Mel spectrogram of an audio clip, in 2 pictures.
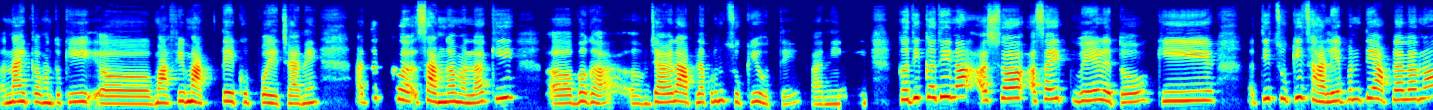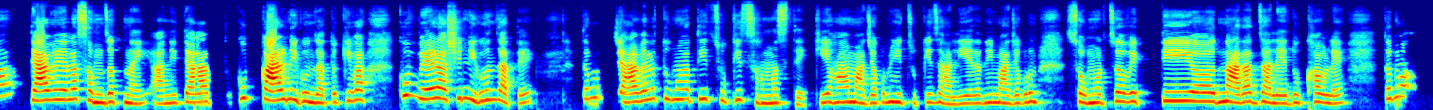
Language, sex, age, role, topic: Marathi, female, 30-34, host, माफी मागताना कोणते शब्द कसे वापरावेत?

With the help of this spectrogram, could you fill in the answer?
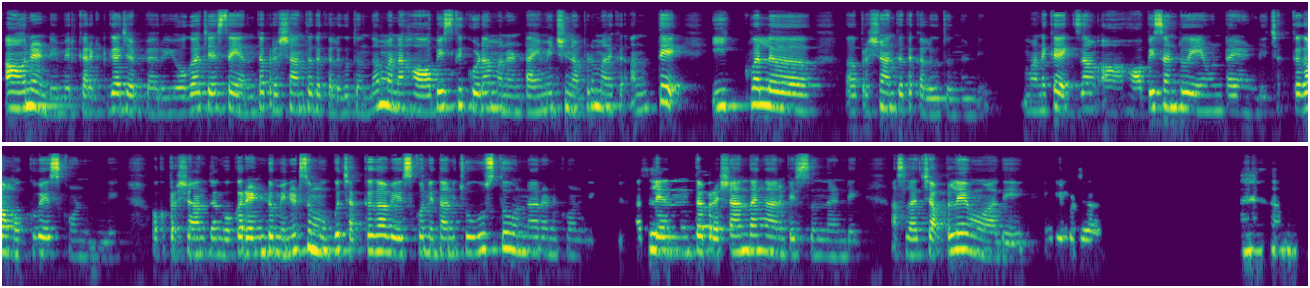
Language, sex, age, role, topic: Telugu, female, 40-44, guest, నిద్రకు వెళ్లేటప్పుడు మనసును ప్రశాంతం చేసుకోవడానికి మీరు పాటించే సూచనలు ఏమిటి?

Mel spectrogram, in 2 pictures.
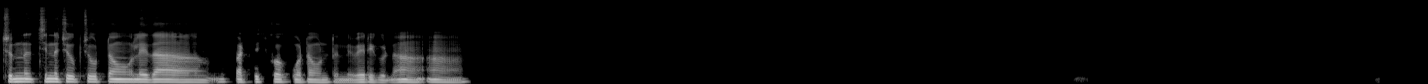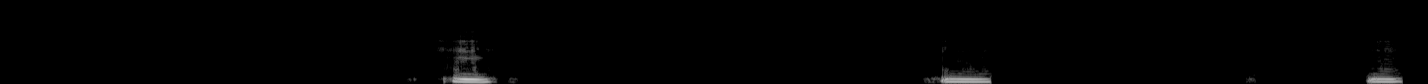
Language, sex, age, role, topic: Telugu, male, 40-44, host, పాత కుటుంబ కథలు మీ జీవితాన్ని ఎలా ఆకారించాయి?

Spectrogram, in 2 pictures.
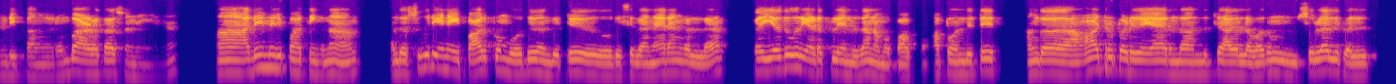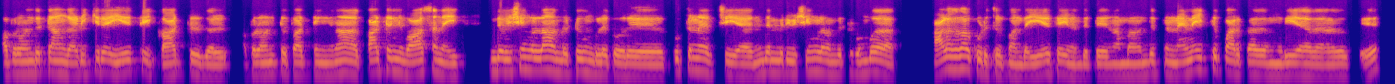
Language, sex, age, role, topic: Tamil, male, 20-24, host, சூரியோதயத்தையோ சூரியாஸ்தமனத்தையோ பார்த்த உங்கள் வாழ்க்கையில் மறக்க முடியாத சிறந்த தருணம் எது?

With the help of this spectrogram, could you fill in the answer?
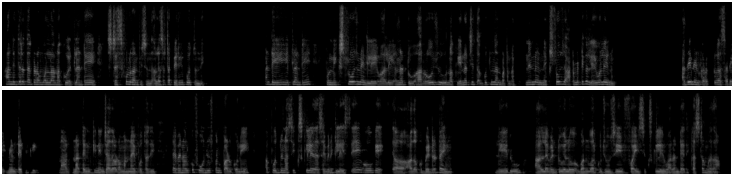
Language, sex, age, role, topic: Telugu, male, 20-24, guest, సామాజిక మాధ్యమాలు మన రోజువారీ జీవితాన్ని ఎలా ప్రభావితం చేస్తాయి?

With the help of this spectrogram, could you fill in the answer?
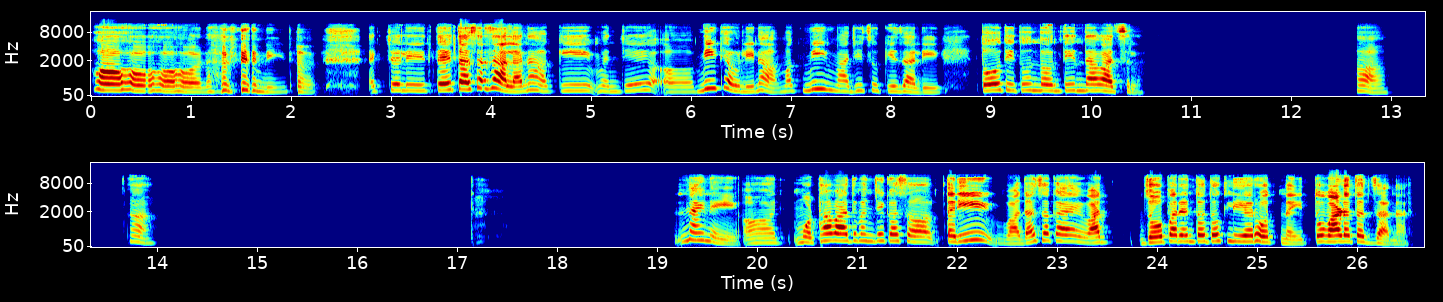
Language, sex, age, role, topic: Marathi, female, 30-34, guest, कुटुंबात वाद सामान्यतः कोणत्या कारणांमुळे होतात, असं तुम्हाला वाटतं?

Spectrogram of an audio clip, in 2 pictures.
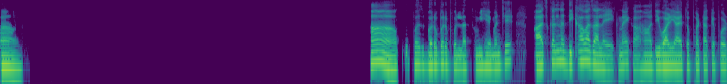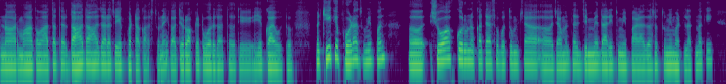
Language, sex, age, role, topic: Marathi, male, 30-34, host, तुमच्या घरात आवडता सण तुम्ही कसा साजरा करता?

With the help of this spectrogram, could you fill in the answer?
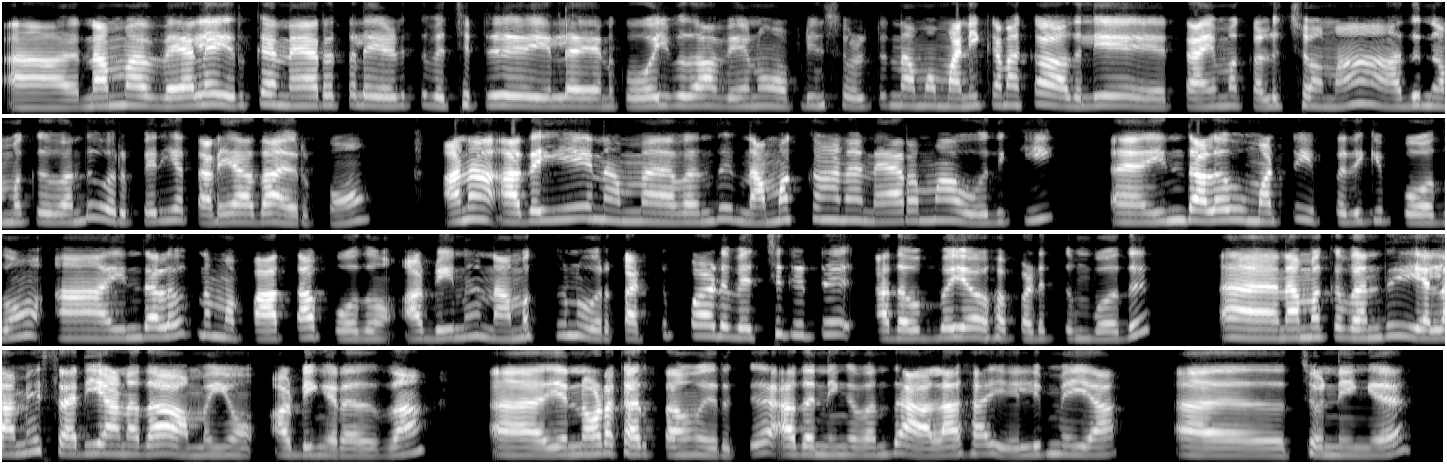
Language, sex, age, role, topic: Tamil, female, 35-39, host, தொழில்நுட்பம் உன் ஓய்வை மேம்படுத்த உதவுகிறதா அல்லது தடையாக இருக்கிறதா?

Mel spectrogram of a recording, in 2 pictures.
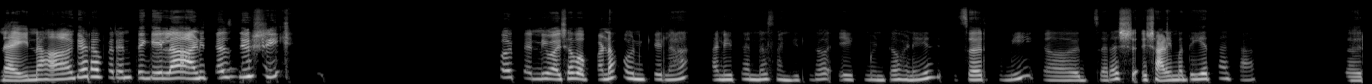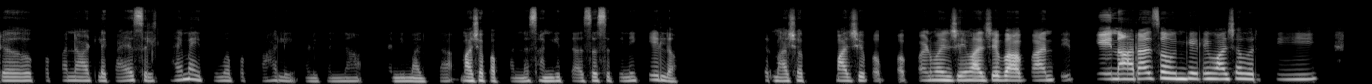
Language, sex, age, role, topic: Marathi, female, 35-39, guest, चुकांमधून शिकण्याचा तुमचा अनुभव कसा आहे, आणि त्याबद्दल काही किस्से सांगाल का?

